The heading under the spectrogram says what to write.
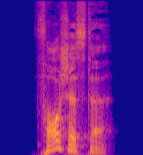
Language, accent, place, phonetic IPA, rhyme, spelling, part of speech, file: German, Germany, Berlin, [ˈfɔʁʃəstə], -ɔʁʃəstə, forscheste, adjective, De-forscheste.ogg
- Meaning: inflection of forsch: 1. strong/mixed nominative/accusative feminine singular superlative degree 2. strong nominative/accusative plural superlative degree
